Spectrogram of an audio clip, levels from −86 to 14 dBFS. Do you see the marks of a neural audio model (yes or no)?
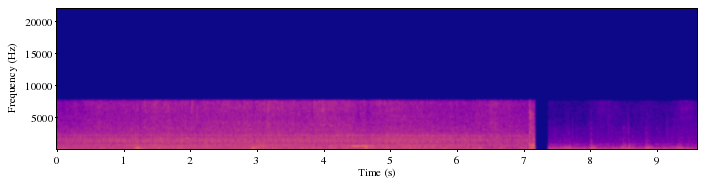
no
